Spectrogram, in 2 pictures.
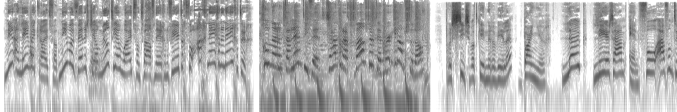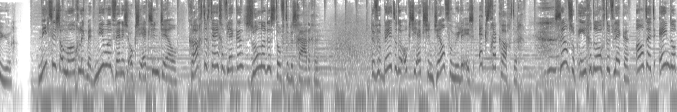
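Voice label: Dutch female commercial; voice demos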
